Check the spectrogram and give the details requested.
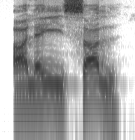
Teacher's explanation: سین میں سیٹی کی آواز آئے گی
